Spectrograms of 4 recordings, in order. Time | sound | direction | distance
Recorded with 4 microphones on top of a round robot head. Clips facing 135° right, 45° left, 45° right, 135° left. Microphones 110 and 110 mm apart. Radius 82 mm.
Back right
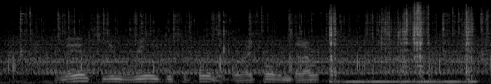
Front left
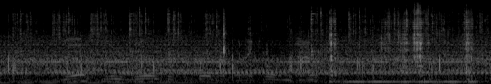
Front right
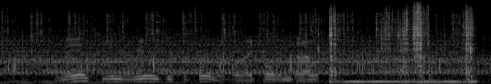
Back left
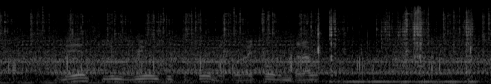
0.5 | a man speaking | 115° right | ?
3.3 | crumpling | 75° right | ?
